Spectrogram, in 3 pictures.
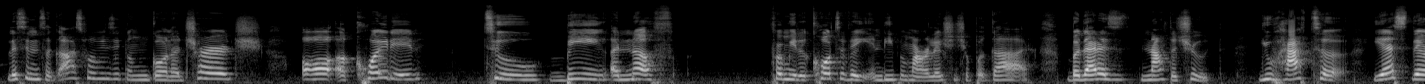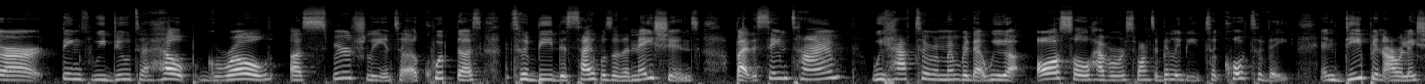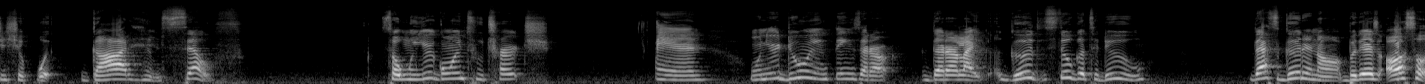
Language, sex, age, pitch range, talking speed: English, female, 20-39, 210-255 Hz, 145 wpm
